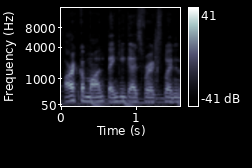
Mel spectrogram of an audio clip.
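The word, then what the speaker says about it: Archimonde: pronunciations, like, you know, it's not Archimond, it's Archimond.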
